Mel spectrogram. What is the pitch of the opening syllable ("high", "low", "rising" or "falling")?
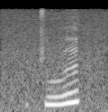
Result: rising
